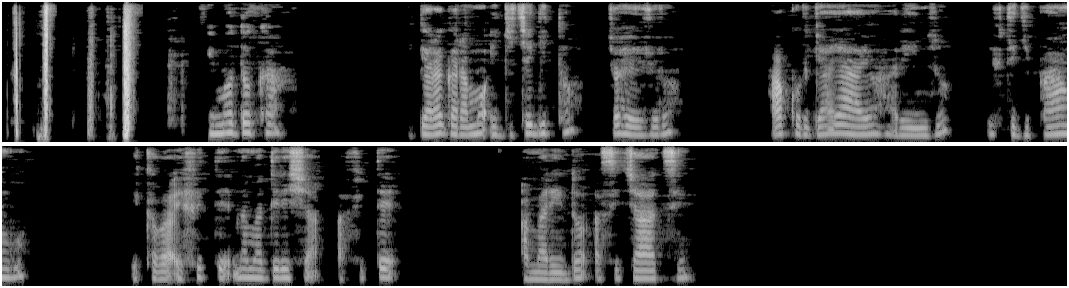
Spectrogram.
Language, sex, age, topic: Kinyarwanda, female, 25-35, government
